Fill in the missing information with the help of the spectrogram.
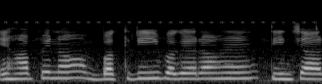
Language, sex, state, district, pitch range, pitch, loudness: Hindi, female, Uttar Pradesh, Hamirpur, 250-280 Hz, 265 Hz, -27 LUFS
